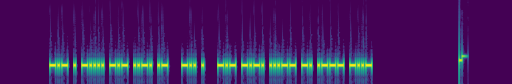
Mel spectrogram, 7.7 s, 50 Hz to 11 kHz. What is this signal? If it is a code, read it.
Morse code, heard as a keyed tone, about 39 wpm, 700 Hz. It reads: KE6KFA DE KC3NJX
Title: USA Callsign DE Callsign - 6 Characters - 40wpm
